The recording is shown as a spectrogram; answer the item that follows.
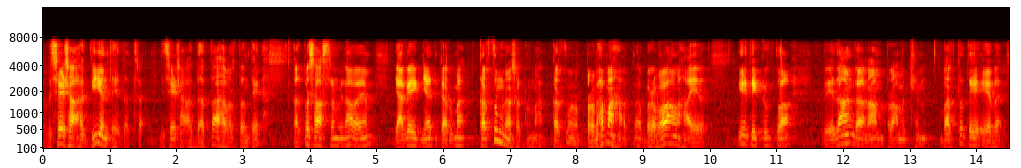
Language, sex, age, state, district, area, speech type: Sanskrit, male, 60+, Tamil Nadu, Thanjavur, urban, spontaneous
